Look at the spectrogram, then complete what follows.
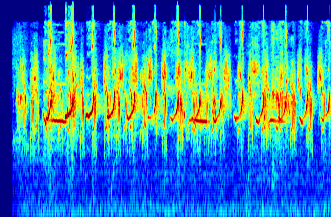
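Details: Noisy olive-backed tailorbird lure call: a dense, agitated stream of sharp high chirps and short upward-flicking whistles, about three per second, overlapping one another almost without pause.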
